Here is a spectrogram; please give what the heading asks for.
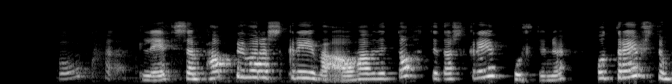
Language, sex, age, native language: Icelandic, female, 30-39, Icelandic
